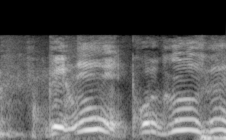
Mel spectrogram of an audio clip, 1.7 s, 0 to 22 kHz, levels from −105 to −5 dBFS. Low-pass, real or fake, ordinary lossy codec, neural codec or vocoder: none; fake; none; codec, 16 kHz, 2 kbps, FreqCodec, larger model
